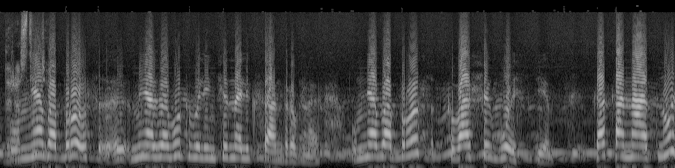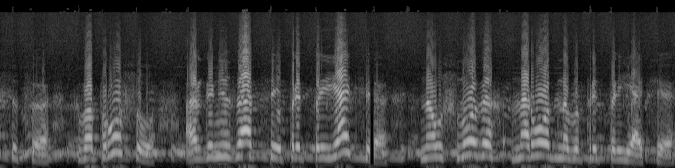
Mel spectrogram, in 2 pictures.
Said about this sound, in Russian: И, кстати, отойдите, народное... пожалуйста, от радиоприемника. А вас очень плохо слышно. Фонит.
